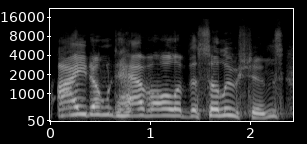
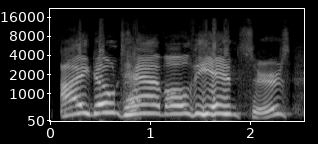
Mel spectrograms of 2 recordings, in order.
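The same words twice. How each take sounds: First: Said in the usual way. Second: Louder, slow and ringing proclamation; emphatic declaration. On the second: Real, not acted. Pastor happily heralding to the congregation, loud and slow. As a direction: proclaim it proudly, drawing it out. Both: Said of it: "I happily herald".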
